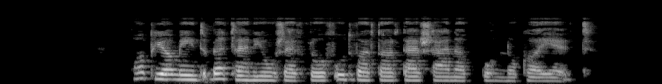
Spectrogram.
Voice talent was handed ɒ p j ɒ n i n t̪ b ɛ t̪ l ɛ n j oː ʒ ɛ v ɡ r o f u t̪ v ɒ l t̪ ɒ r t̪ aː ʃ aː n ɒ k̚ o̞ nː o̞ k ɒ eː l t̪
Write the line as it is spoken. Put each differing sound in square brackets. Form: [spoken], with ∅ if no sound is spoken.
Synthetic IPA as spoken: ɒ p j ɒ [m] i n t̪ b ɛ t̪ l ɛ n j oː ʒ ɛ v ɡ r o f u [d̪] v ɒ [r] t̪ ɒ r t̪ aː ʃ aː n ɒ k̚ o̞ nː o̞ k ɒ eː l t̪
